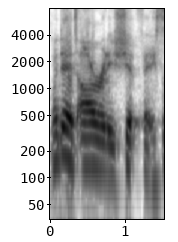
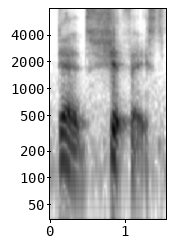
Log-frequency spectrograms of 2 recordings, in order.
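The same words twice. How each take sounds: First: Said in the usual way. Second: Drawn-out, dawning realization; slow realization. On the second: Retold or imitated. Son realizing his dad is drunk, slow dawning. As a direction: let it sink in very slowly.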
